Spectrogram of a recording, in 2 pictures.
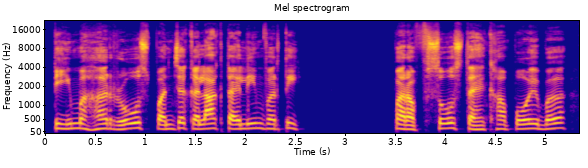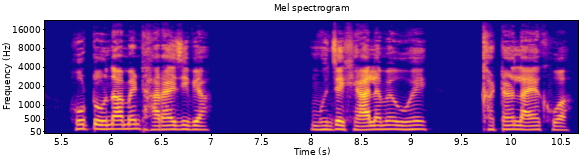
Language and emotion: Sindhi, sad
